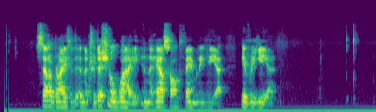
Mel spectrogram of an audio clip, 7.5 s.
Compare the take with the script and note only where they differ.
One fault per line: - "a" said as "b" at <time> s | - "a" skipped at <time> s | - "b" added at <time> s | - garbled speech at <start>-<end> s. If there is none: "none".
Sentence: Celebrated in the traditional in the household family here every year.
- "way" added at 2.4 s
